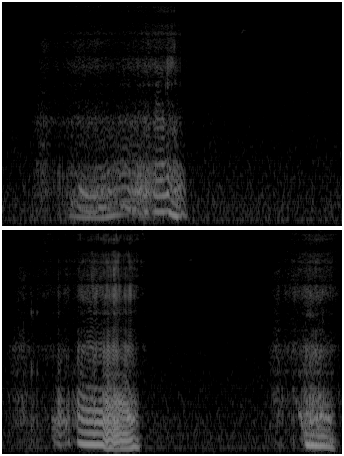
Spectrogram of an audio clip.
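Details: Person napping gives three loud, deep, rattling snores on breaths in, with quiet pauses between them: snoring.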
